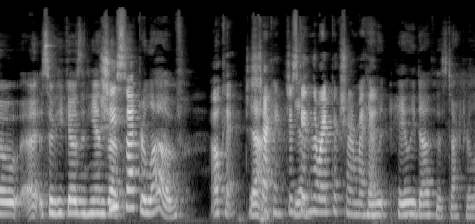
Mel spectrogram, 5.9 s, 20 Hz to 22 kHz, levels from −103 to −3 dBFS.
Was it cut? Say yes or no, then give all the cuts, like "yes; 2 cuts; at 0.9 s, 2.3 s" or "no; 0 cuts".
yes; 1 cut; at 1.7 s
